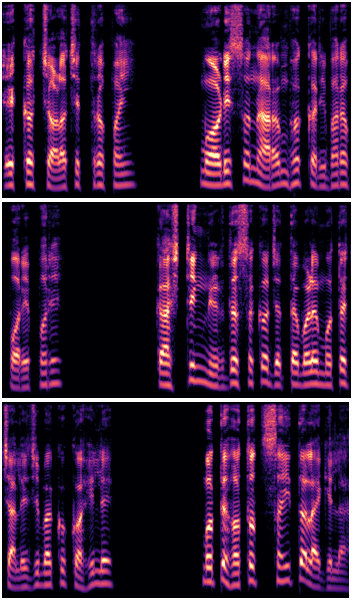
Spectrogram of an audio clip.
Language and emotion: Odia, sad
